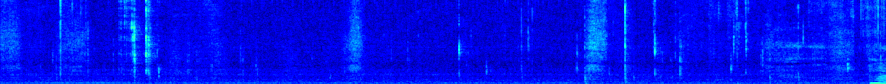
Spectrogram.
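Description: Soft, close chewing of a fresh fig with small crunches of seeds and squishy bites, a quiet irregular rhythm over a low background hum.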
